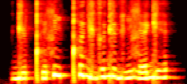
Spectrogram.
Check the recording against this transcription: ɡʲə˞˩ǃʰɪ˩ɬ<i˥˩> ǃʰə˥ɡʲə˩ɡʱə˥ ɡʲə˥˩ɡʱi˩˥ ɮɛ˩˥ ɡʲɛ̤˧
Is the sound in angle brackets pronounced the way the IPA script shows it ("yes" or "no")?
yes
